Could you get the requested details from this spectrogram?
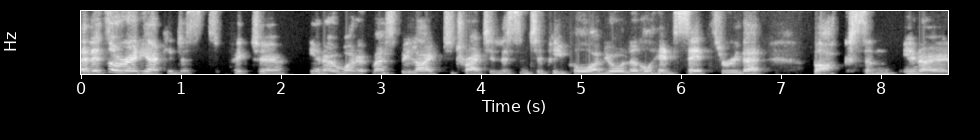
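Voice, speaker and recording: A woman with a South African accent, medium pitch and a bright, sharp tone, ordinary pitch variation, big swings in loudness and a moderate pace, in a dry, close sound with no echo. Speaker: immigrant sharing her story. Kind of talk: podcast interview.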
